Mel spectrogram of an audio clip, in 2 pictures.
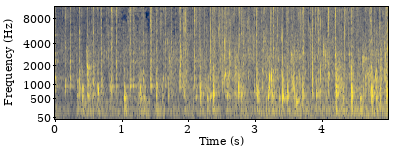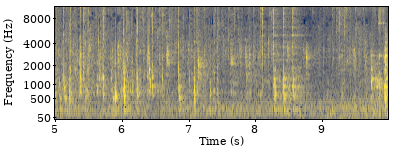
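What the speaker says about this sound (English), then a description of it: "You want to make sure you get everything nice and combined together for that nice batter dip." Batter for fried chicken being whisked in a bowl, a steady close run of wet stirring and scraping that carries through the whole stretch with no talk.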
